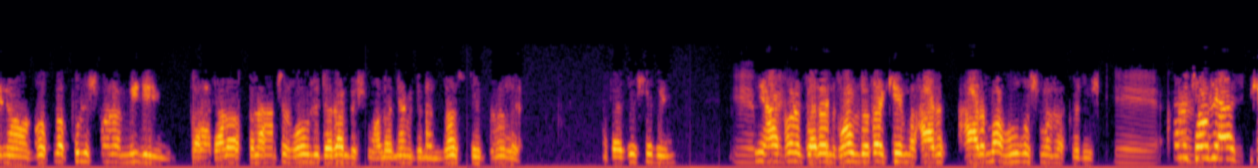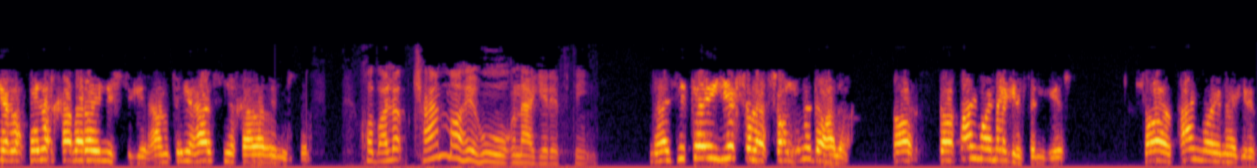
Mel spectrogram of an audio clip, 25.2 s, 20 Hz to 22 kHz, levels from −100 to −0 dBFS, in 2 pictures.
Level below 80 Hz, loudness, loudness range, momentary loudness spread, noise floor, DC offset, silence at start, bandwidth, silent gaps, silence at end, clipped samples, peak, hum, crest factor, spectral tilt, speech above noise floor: -56 dBFS; -18 LUFS; 6 LU; 13 LU; -63 dBFS; 1%; 0 s; 5.4 kHz; none; 0 s; under 0.1%; -4 dBFS; none; 16 dB; -7.5 dB/octave; 44 dB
